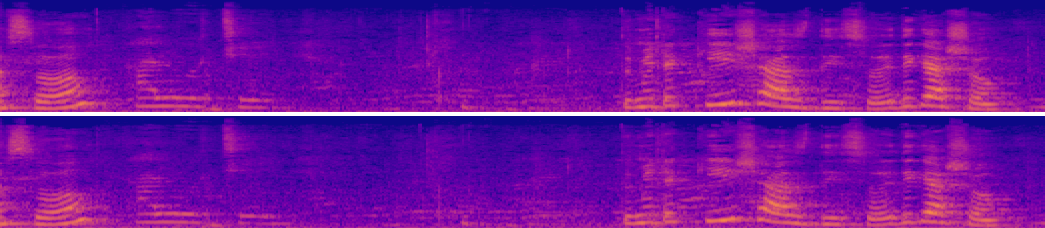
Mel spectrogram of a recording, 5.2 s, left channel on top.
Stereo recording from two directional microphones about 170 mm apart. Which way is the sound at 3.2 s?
10° right (ahead or behind).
